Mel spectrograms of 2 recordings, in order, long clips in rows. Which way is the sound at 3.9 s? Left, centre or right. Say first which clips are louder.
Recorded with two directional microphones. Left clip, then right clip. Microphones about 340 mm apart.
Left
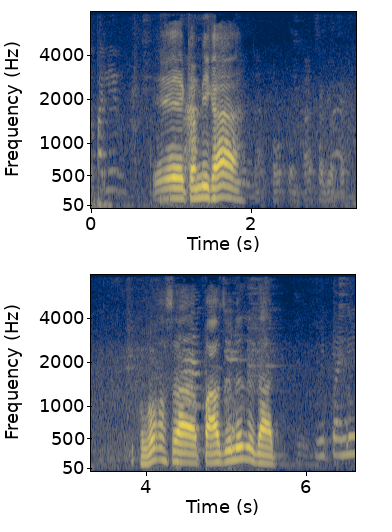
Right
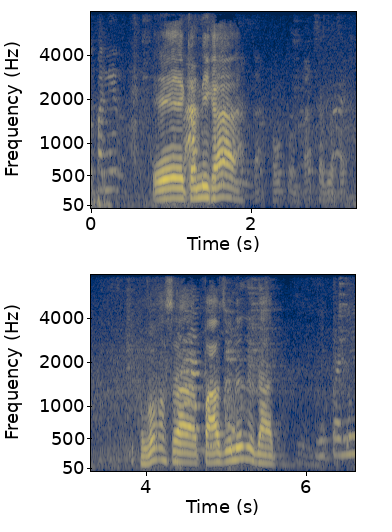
Left 7 dB; centre.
